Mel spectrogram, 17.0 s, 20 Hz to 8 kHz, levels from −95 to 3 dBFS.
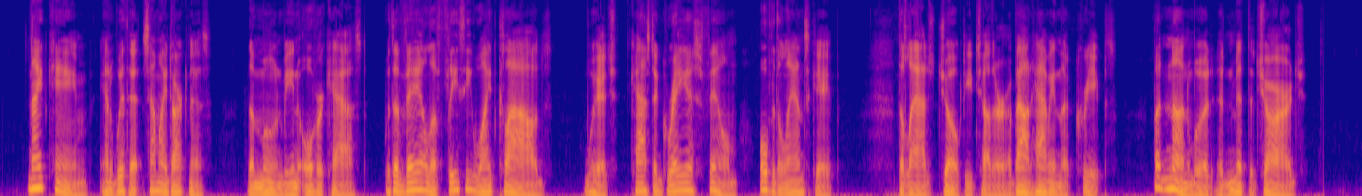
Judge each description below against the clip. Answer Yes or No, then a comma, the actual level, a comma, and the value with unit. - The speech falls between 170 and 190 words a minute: No, average, 145 wpm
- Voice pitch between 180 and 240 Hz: No, very low, 90 Hz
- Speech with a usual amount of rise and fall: No, wide, 7.0 semitones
